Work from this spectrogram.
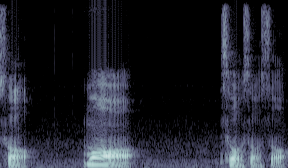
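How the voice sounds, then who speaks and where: Over a very clean recording with a silent background, a man speaks at a moderate pace. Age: 20s. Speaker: podcaster. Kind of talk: solo monologue.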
